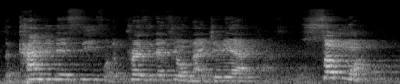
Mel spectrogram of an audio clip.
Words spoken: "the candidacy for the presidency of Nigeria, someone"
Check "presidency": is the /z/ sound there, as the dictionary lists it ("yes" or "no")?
yes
